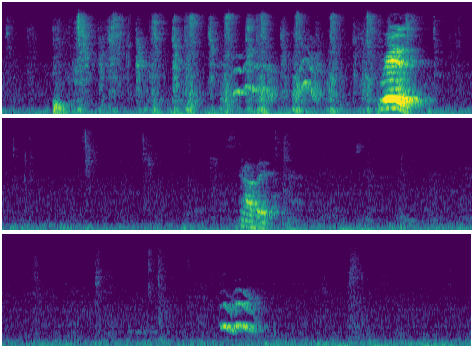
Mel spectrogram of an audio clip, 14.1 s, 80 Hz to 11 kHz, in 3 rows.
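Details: Redwing Australian Terrier puppies, 2018: a series of soft ticking taps, then one loud short yelp near four seconds, followed by two briefer, quieter whimpers spaced several seconds apart against a low background hum.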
